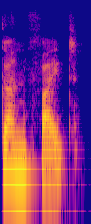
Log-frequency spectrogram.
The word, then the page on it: gunfight: American English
